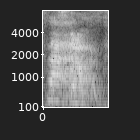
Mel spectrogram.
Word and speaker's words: Saux: say it well um because I'm part of a social club they call me socks socks yeah that's how it's pronounced yeah but it's the German way that you spell it s x yes what it's pronounced socks so oh want to say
